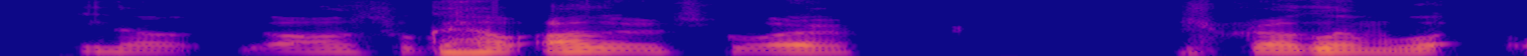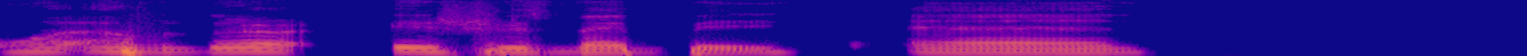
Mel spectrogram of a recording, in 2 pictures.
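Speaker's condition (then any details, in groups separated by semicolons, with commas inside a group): Cerebral palsy; from birth, poor hand use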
